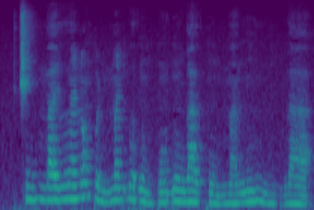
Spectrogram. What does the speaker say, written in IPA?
t͡ʃ ĩ˦ ɡ mː a˦ ɪ̯ lː ã˦ ɳ ɔ̃˦ p ʊ˨ ɳ mː ã˦ ɳ ɠ ʊ˦ ɗ ũ˨ b p õ˦ ɗ ũ˦ w a˦ ʊ̯ k ũ˨ mː ã˦ n̪ ĩ˦ mː i˨ b n a˨

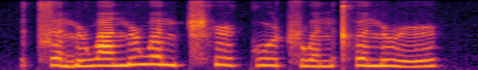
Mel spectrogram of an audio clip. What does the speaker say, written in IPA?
t͡s ə̰˨˩ n ɻ w a˧˥ n ɻ w ə˥˧ n ʈ͡ʂʰ ɻ̩˥˩ k u˥ ʈ͡ʂ w ə˧˥ n kʰ ə˥ n ɻ ɻ̩˧˥

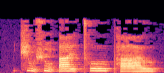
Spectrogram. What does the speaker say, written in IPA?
t͡ɕ ṵ˦˨ ʃ ũ˦˨ ʔ a˦ ɪ̯ tʰ o˦ ʊ̯ pʰ a˨ ʊ̯

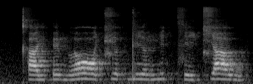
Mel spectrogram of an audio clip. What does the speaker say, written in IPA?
kʰ a˩ j ʔ e˧˩ m l ɔː˥˨ t͡ɕ o˧ t̚ d i˧˩ ə̯ ŋ i˧˥ t̚ s i˩ t͡ɕ a˥˨ w

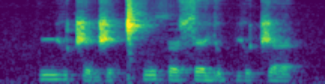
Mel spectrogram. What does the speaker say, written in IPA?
mʲ u t͡ʃ æ d͡ʒ ɛ ǀʰ u θ œ s ɛ j ɵ pʲ o t͡ʃ æ

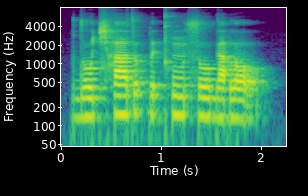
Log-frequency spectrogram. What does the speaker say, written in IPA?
d o˨ t͡ɕʰ ä˦ t ʊ˦ ʔ p ɪ˦ ʔ kʰ ũ˦ sʰ o˦ ɡ ä˦ ʔ l ɔ̰˦˨

